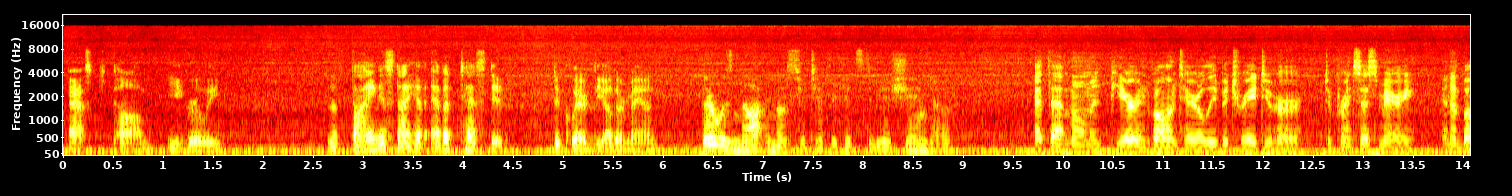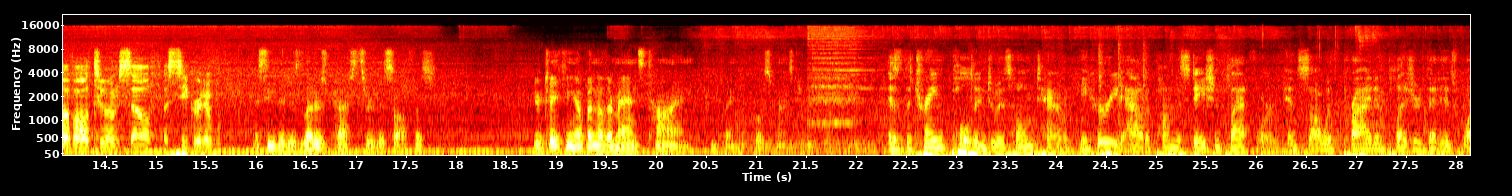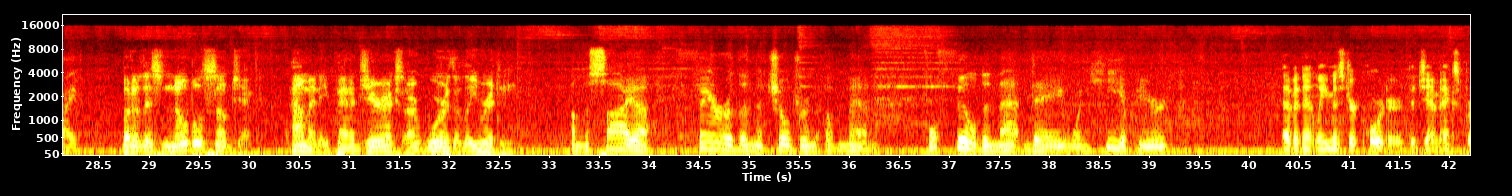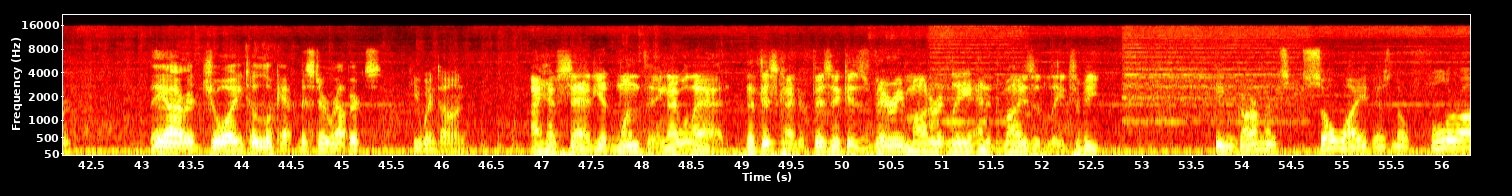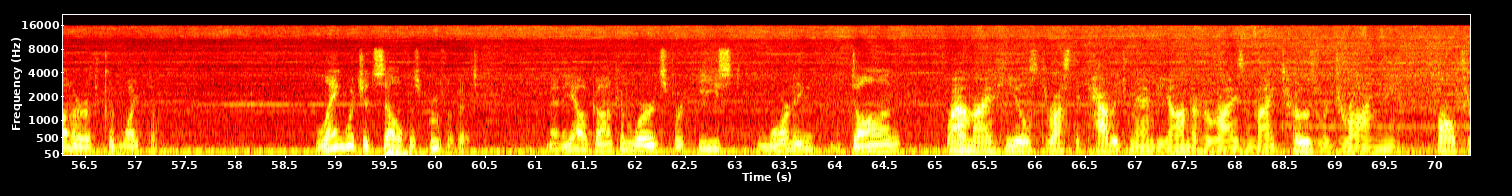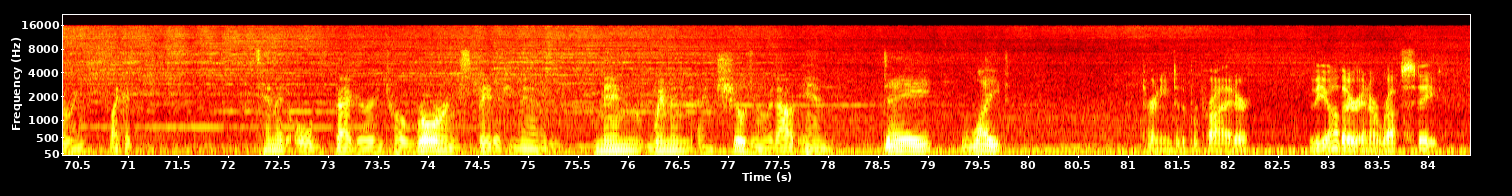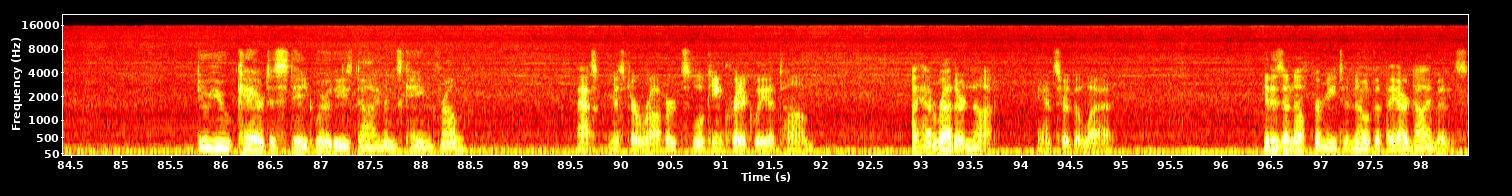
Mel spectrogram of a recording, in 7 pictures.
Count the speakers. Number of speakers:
seven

